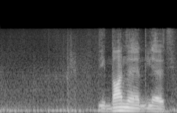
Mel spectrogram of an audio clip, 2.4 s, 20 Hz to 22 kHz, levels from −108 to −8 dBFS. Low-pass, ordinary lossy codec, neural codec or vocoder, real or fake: none; none; codec, 16 kHz, 0.5 kbps, X-Codec, HuBERT features, trained on general audio; fake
